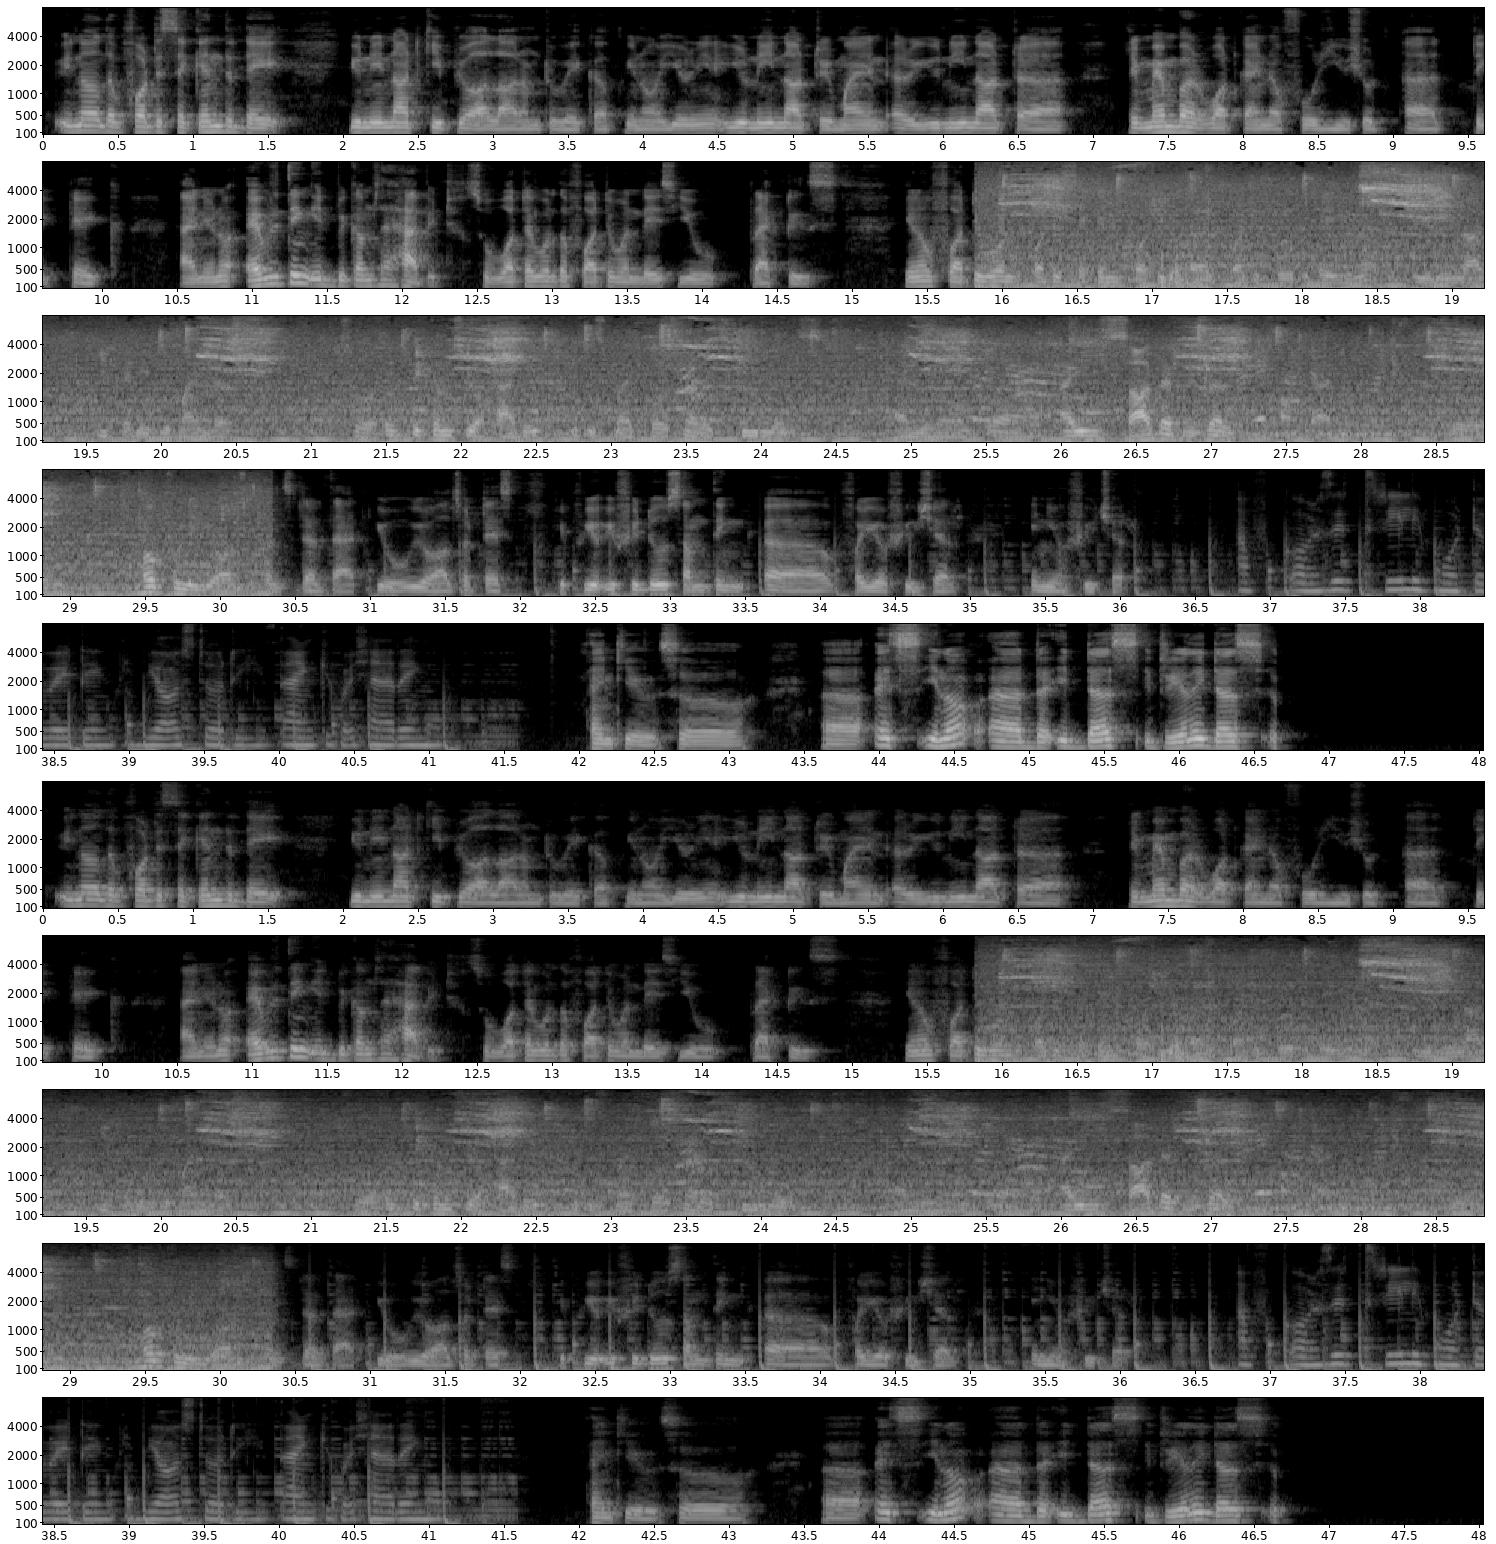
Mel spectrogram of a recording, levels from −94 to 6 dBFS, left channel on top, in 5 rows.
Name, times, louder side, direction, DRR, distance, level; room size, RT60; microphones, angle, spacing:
voice 1, 0.0-1.6 2.0-6.8 7.2-10.0 10.5-14.9 15.4-19.3 19.6-20.7 21.2-24.4 24.9-27.8 28.5-29.0 29.4-31.9 32.3-34.9 35.4-36.1 42.1-43.1 43.6-46.7, left 6 dB, 85° left, 0.4 m, -35 dB
sound 1, 15.8-30.3, left 4 dB, 35° left, 0.7 m, -33 dB
sound 2, 25.6-41.6, right 2 dB, 55° right, 0.6 m, -49 dB
voice 2, 36.8-41.1, equal, 5° right, 0.5 m, -45 dB
6.1 x 5.7 x 6.7 m
head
